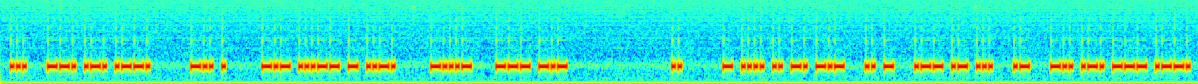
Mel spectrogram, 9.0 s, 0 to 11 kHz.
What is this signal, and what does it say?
Morse code, heard as a keyed tone, about 53 wpm, 720 Hz. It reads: S GRP DE K3TF <BT> OK I THINK IT WAS A DROP
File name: archived / CRSnet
